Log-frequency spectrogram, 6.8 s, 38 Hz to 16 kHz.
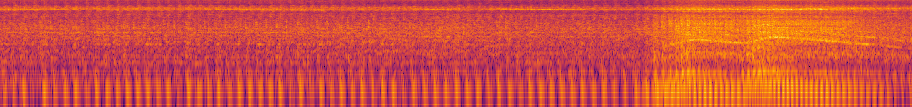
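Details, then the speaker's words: Honda XRM 125 Fi single-cylinder motorcycle after overhaul for engine knock, ignition wired direct; an even, steady idle beat with no knocking, then a smooth throttle blip that rises and falls cleanly, and the engine sounds healthy. "Tingnan nyo yung makina o. Hindi na masama."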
